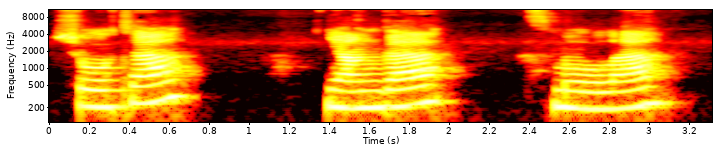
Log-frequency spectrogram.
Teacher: in the UK you pronounce the T more because the R is pronounced less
